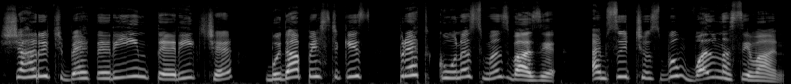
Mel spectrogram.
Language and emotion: Kashmiri, happy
